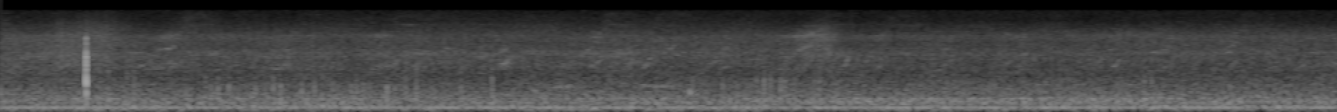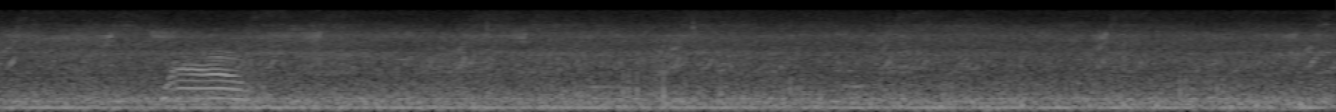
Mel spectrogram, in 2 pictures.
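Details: A cat that had been sleeping on top of tetrapods woke up and came out to be petted; it gives one short, rising-then-falling meow midway, set against a steady low hum and quiet background noise.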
